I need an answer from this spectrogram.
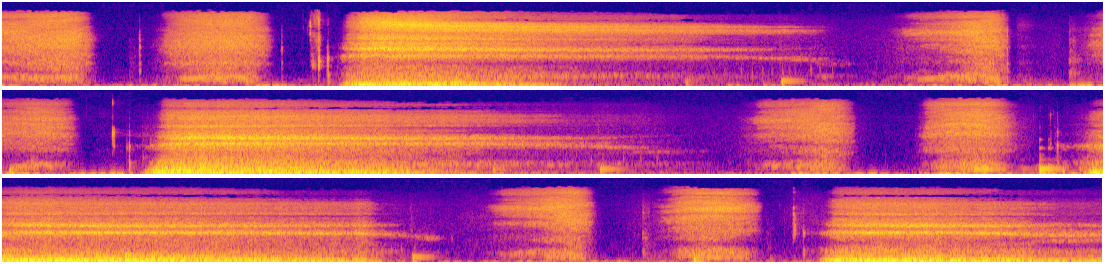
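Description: Slow, deep breathing during a breathing exercise: a few long, noisy inhales and drawn-out exhales follow one another in a steady rhythm, separated by short quiet pauses, with no talk.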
